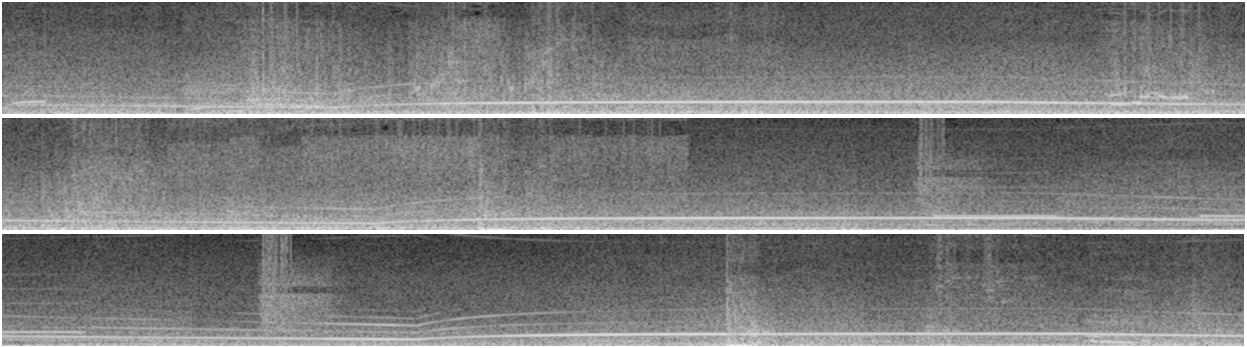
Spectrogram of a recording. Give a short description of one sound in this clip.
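A fire truck siren wails, rising and falling.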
